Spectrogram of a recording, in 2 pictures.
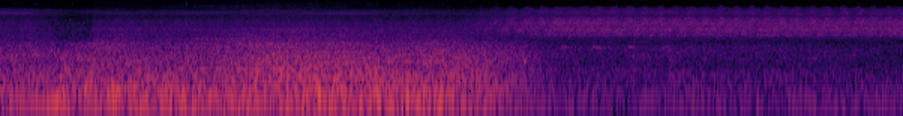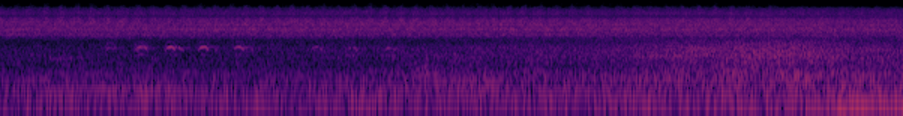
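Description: Loud, steady chorus of bear cicadas (kumazemi), a high dense hiss, coming clear once a loud low rumble dies away about seven seconds in. A bird calls in short runs of notes a little past the middle.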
